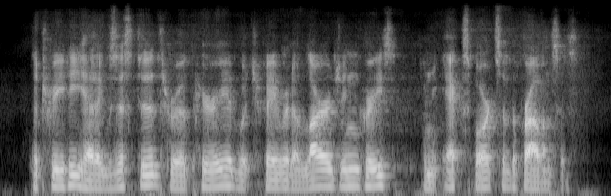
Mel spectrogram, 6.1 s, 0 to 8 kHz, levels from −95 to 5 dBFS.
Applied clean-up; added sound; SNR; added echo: neural mask model Resemble Enhance denoiser.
